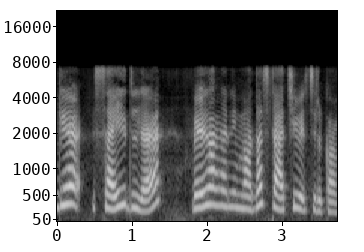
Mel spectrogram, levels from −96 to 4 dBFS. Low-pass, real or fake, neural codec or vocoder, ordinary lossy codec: 7.2 kHz; fake; codec, 16 kHz, 1 kbps, FreqCodec, larger model; none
